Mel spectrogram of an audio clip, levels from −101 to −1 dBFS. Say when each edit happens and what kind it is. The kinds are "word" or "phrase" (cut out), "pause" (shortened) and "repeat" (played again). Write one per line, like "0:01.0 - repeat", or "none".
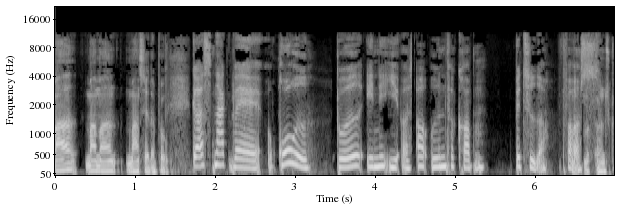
0:01.0 - word
0:01.7 - word
0:02.1 - word
0:03.5 - word
0:04.4 - word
